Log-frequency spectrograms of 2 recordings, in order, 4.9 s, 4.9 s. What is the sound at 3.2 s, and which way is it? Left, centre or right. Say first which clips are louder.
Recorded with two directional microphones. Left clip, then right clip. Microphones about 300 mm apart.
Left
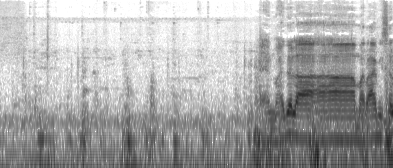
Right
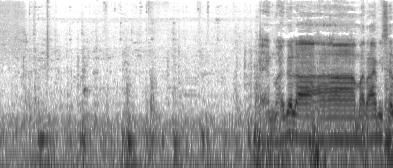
Speech: left 1 dB; centre.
